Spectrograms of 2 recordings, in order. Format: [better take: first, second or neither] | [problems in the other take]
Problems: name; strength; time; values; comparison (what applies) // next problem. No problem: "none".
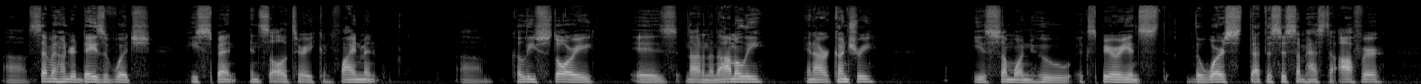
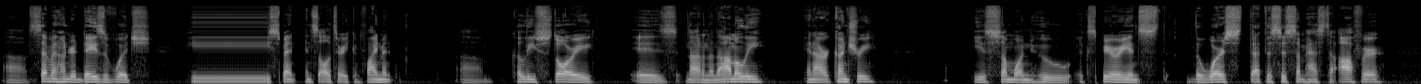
first | audio freezing; at 2 s for 0.5 s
